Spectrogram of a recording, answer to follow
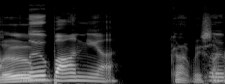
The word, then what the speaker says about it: Ljubljana: Ljubljana. Ljubljana. God, we suck right now. I got it right here. Capital of Slovenia. Yeah. That's where it was because you had played that festival. Ljubljana.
